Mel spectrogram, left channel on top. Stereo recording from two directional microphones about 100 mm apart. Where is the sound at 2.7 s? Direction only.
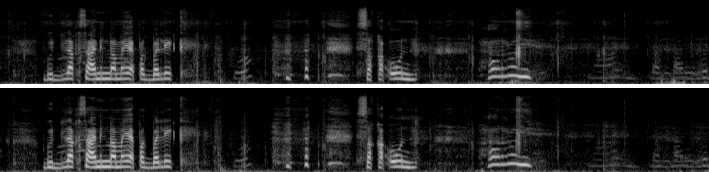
35° right (ahead or behind).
